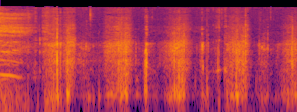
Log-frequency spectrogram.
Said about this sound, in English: Oh, we're still using these chewing sound drops, which you know I don't approve of, but that's fine. Well, it's because it's the lunch. I get why. Tie into the seg. If the two of you find that sound drop appealing. No, I don't.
